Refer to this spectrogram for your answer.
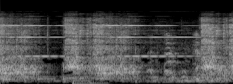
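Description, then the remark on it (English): A bell rings loudly and continuously, a rapid metallic trill sustained for a couple of seconds, rung by a quiz contestant to answer a question, with no voices over it. “Ring your bell.”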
